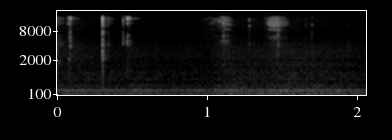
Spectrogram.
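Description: Computer keyboard keystrokes: three sharp key clicks in the first half second, then two softer taps around a second and a half in, as the last digit of a date is typed and entered.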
